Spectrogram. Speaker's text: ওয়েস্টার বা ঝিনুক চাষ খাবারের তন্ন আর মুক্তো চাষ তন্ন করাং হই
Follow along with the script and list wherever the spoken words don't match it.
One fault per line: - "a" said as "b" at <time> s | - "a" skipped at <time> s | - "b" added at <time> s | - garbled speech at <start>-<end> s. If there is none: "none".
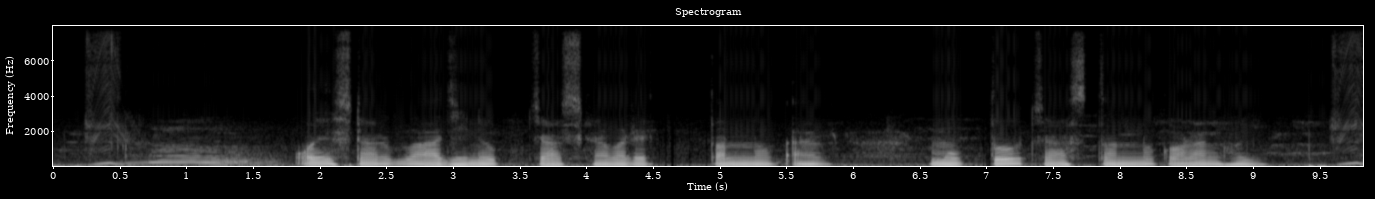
none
